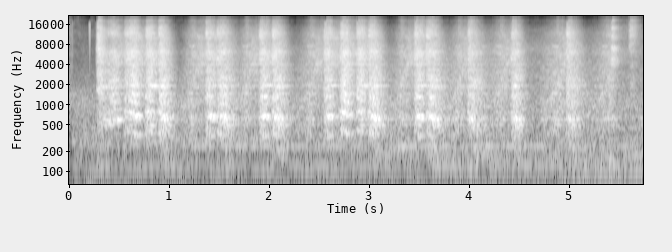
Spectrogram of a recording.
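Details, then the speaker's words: 1994 Mercedes W202 C180: starter turns in uneven lurches about twice a second, going on and stopping, and the engine never tries to fire. Fuel present but no spark or smoke; engine seems to lock; owner doubts it's wiring. "That kind of crank is like, it's going on and then stopping, going on and then stopping. So I don't know, something is wrong there. It's not even making an attempt to fire"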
